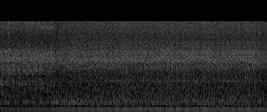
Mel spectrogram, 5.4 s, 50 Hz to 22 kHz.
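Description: Belt grinder running with a used 36-grit belt, grinding the 45-degree plunge cut into a 5160 steel knife blade held in a plunge line jig: a steady hiss over the motor's hum, the hum dropping slightly about a second in.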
